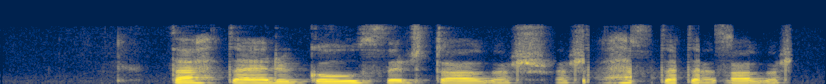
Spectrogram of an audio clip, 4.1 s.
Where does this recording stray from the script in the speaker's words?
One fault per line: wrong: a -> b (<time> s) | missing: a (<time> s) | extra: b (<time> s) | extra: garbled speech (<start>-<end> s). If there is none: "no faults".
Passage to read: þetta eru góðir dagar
extra: garbled speech (2.8-4.0 s)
